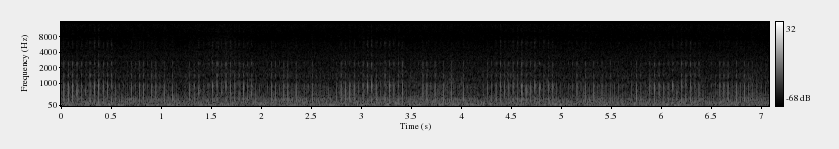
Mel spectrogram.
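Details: A resting cat gives a soft, steady fluttering rumble rising and falling in repeated bursts with its breathing: snoring, though close to a purr.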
